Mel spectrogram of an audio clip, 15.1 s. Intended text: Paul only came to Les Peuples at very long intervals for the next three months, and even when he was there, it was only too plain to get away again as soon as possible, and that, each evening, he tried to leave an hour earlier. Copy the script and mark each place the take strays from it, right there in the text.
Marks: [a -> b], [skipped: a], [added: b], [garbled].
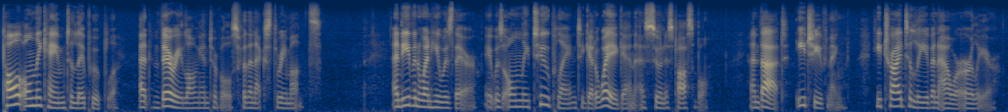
Paul only came to Les Peuples at very long intervals for the next three months, and even when he was there, it was only too plain to get away again as soon as possible, and that, each evening, he tried to leave an hour earlier.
